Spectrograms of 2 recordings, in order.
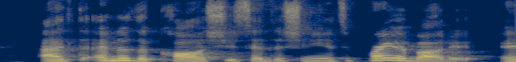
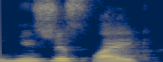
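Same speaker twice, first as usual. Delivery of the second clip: usual speaking voice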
